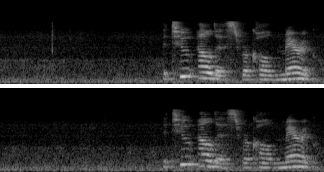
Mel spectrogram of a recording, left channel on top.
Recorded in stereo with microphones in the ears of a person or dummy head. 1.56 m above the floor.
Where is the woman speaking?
75° left (ahead or behind), 1.5 m.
